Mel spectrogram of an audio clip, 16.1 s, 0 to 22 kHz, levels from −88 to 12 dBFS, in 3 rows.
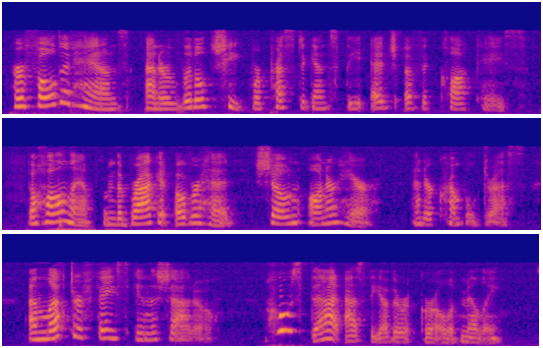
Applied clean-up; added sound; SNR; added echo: neural mask model Resemble Enhance denoiser.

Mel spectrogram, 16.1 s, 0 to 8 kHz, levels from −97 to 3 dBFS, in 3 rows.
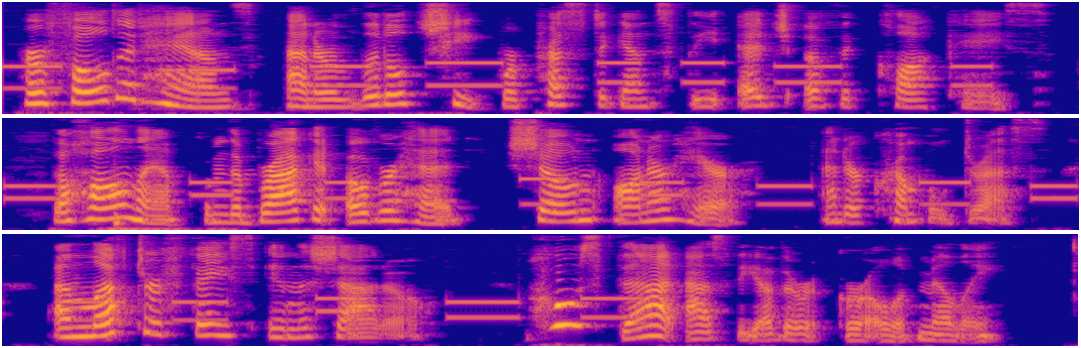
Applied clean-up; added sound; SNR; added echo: classical method Wiener filter.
